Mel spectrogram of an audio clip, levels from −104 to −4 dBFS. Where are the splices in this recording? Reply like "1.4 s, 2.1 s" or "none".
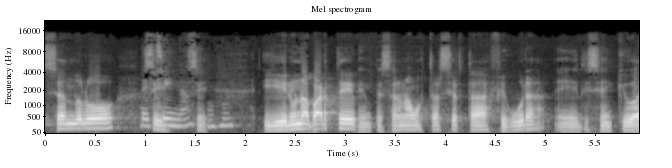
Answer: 0.9 s, 3.1 s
